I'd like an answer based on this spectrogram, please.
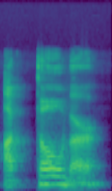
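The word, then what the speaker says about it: October: próximo mês temos outubro que se escreve oct o b e r como se fosse Ok mas se pronuncia ottober né então Ó que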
